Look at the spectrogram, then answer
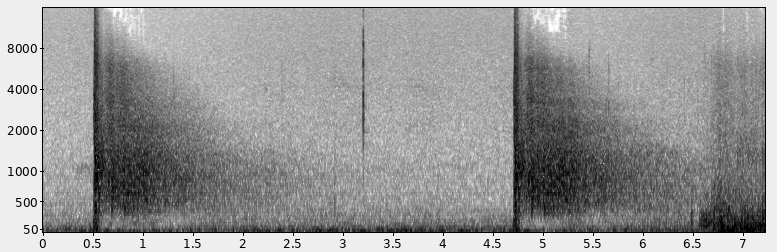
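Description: Two sharp, loud gunshots from a Bersa TPR9 9mm pistol firing Norma 124 grain Hexagon ammunition at an outdoor shooting range, each crack trailing into a long echoing decay, spaced about four seconds apart.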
